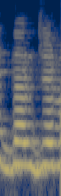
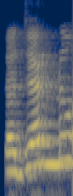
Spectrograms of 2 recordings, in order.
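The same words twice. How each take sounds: First: दर्जन as "dar-jan", r closing the first syllable; correct pronunciation. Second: दजर्न as "da-jarn", r moved after the j, higher voice; wrong pronunciation. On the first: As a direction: give the right reading दर्जन, r before j. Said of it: "दजर्न होता है". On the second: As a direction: show the misreading दजर्न, r at the end. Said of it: "दर्जन होता है". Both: Shown as a demonstration.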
